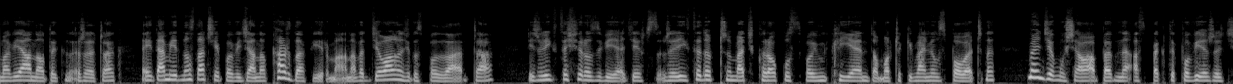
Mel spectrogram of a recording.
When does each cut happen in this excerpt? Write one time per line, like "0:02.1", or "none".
none

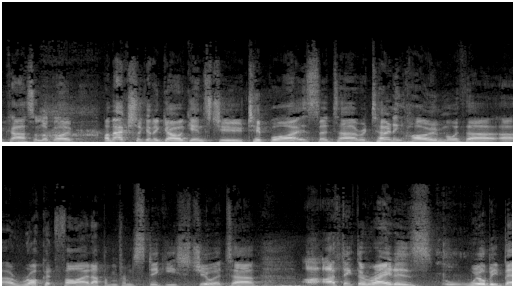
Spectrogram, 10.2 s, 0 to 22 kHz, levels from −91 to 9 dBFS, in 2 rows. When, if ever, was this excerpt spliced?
0:03.2

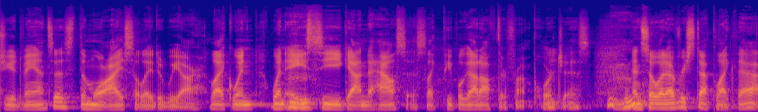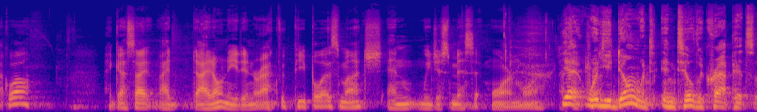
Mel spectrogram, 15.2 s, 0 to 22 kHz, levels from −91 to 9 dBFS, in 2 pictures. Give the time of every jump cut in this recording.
0:07.6

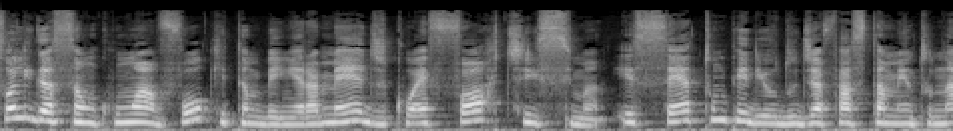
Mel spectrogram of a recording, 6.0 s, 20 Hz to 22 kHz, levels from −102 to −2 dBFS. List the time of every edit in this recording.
none

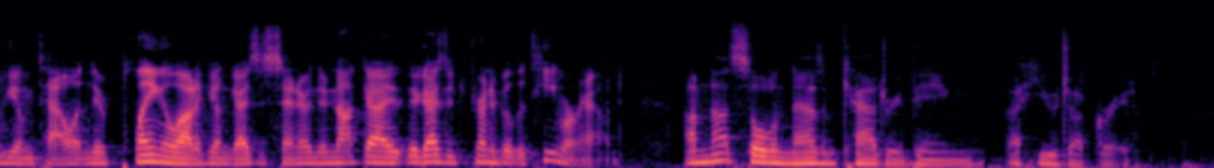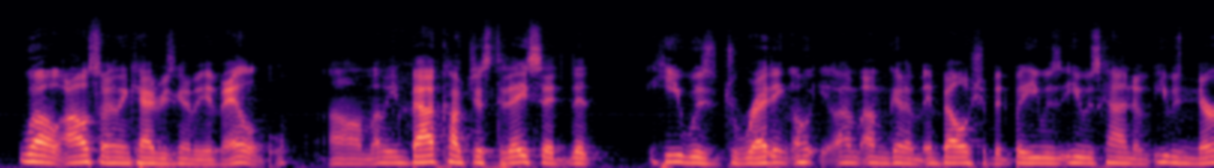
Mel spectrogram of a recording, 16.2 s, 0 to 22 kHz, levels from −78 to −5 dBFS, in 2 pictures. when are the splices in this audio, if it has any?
none

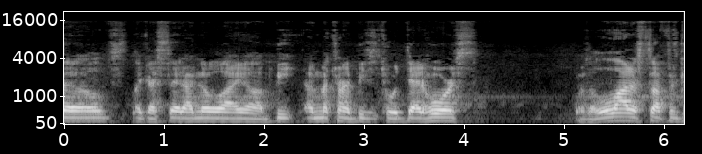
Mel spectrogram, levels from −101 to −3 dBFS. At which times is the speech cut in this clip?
none

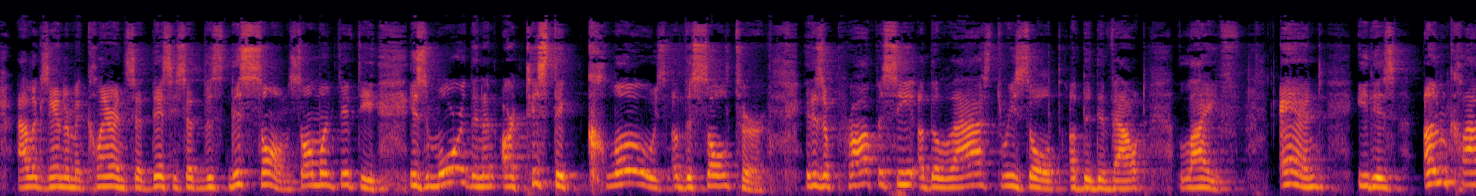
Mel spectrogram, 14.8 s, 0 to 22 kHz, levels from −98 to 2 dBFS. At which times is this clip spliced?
none

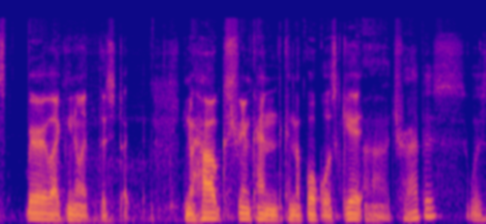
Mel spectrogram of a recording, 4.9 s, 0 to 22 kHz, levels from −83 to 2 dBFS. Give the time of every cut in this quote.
0:03.6

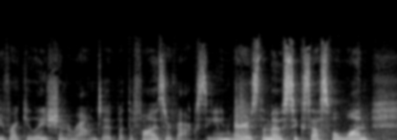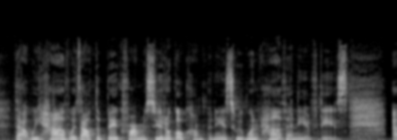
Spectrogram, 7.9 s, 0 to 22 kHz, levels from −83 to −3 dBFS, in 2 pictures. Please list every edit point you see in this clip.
0:02.3
0:06.3

